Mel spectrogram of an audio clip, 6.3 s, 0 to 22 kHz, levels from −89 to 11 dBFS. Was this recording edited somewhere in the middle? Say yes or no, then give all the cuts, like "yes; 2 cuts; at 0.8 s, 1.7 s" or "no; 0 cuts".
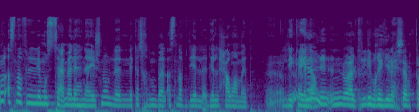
no; 0 cuts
